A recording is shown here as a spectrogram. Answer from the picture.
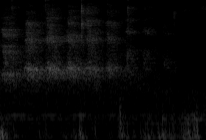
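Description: Near silence: quiet room tone, with a faint high-pitched chirping or squeaking sound in the first second or so.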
